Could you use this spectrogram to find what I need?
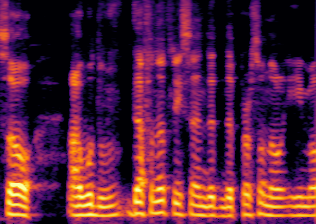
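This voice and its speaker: At a moderate pace, a man with a non-native accent talks in a medium-pitched, monotone, flat voice, the sound dry and close with no echo. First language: not English. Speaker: real estate automation trainer. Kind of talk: live workshop tutorial. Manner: halting.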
